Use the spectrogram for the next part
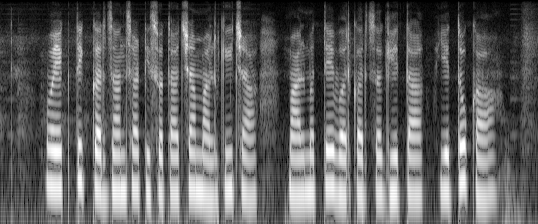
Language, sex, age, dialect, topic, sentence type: Marathi, female, 18-24, Standard Marathi, banking, question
